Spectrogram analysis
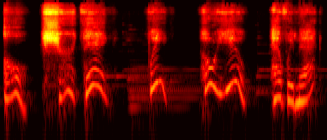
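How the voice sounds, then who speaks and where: A tiny fairy companion with an extremely high, squeaky child's voice. She is bubbly and fretful, swinging wildly in pitch like an excitable game cartoon sidekick. Music plays behind her. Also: measured pace, exaggerated voice. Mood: puzzled, playful. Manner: childlike, exclamatory, refers to herself in third person. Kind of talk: anime-style game voice acting.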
